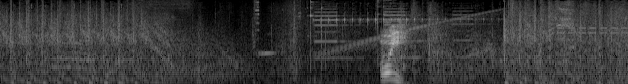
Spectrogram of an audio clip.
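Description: Blaster guns fire in short bursts.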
